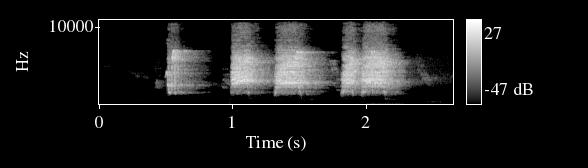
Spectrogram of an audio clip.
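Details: Loud, harsh grating phrases from a black francolin: a short opening note, then three rough, drawn-out bursts in quick succession, with near silence behind.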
